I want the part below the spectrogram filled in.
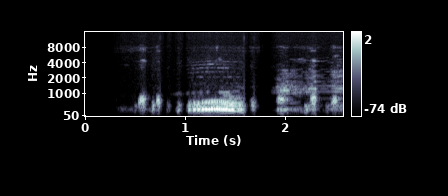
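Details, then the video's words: A male Maxi Jalali domestic pigeon, one of a bonded breeding pair, gives a few short throaty grunts, then a drawn-out, low, rolling coo of about half a second, followed by more brief guttural coos. "মাকসি জালালি সেটটির ডাক দেখুন।"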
